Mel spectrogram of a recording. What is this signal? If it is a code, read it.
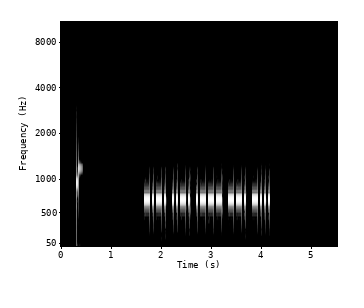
Morse code, heard as a keyed tone, about 29 wpm, 700 Hz. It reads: CFJGB
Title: Code Groups - 5 Letters - 30wpm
